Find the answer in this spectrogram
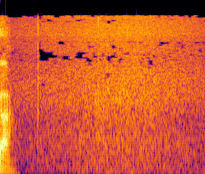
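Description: Steady, even rushing of a swollen river in flood: fast, muddy floodwater running high along its banks.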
